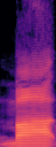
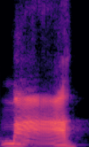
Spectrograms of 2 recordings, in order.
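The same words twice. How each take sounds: First: It carries the tone for the mother word. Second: It carries the tone for the horse word. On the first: The word means mother. "that's mother" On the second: The word means horse. "that's horse"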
